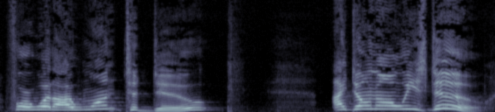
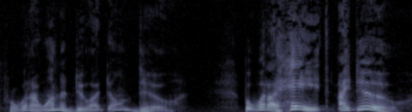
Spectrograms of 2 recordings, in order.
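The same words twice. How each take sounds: First: Loud, high, slow reading of the verse; emphatic scripture. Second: Soft, quiet repeat of the verse; hushed scripture. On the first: Pastor proclaiming Paul's words, loud and slow. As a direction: stretch it out and lean on every word. Preacher quoting Romans. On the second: Pastor repeating Paul's words quietly to the church. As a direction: say it almost to yourself, softly. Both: Real, not acted.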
